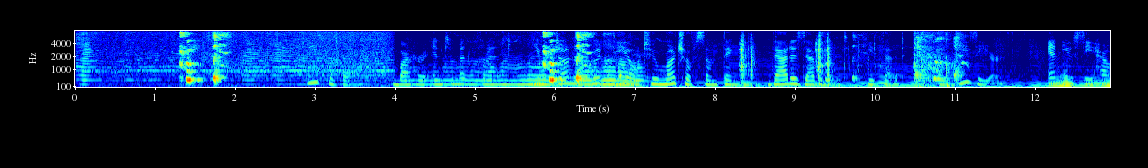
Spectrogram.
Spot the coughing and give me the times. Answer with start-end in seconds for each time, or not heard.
1.3-1.9, 5.8-6.8, 9.2-11.2.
